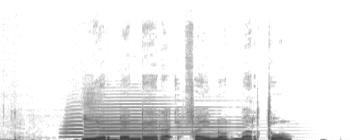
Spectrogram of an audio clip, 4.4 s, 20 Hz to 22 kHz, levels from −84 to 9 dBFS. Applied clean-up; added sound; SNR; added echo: classical method spectral subtraction.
